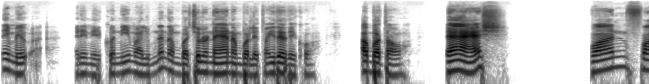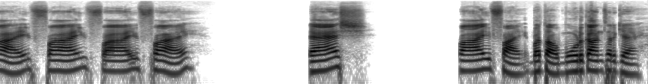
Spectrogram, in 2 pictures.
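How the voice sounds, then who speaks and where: A man with an Indian accent teaching a maths class, quizzing his students with quick questions. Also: a little high, steady tone, smooth, dry recording, clean studio sound. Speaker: maths tutor. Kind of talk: classroom lecture.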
